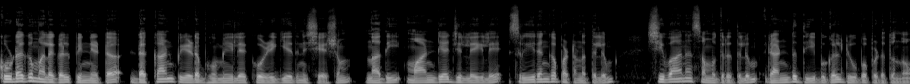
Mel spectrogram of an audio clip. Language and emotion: Malayalam, neutral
